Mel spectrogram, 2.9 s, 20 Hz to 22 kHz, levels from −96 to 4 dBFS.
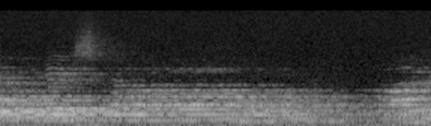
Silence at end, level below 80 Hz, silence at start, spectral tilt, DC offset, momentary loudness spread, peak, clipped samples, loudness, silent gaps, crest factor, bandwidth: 0 s; -54 dBFS; 0 s; -8 dB/octave; under 0.1%; 11 LU; -18 dBFS; under 0.1%; -33 LUFS; none; 14 dB; 16 kHz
